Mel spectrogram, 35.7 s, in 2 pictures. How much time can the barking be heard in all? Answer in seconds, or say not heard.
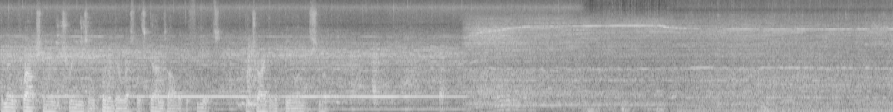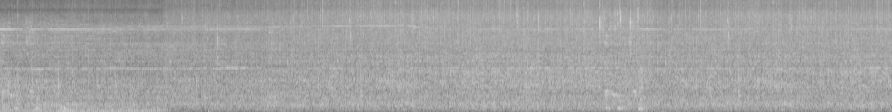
not heard.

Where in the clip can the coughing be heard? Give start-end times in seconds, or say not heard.
1.1-1.9, 17.9-18.8, 29.9-30.8.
